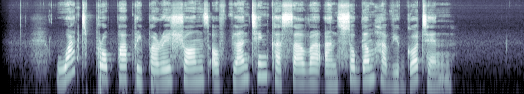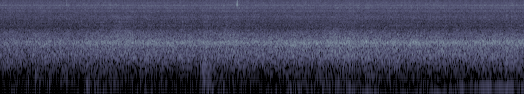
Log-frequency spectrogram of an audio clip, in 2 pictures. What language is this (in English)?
Masai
